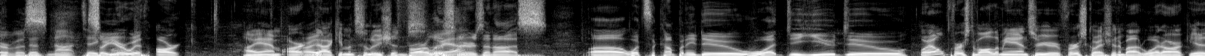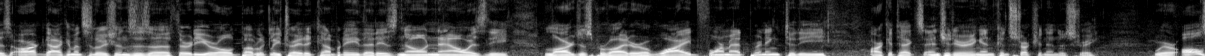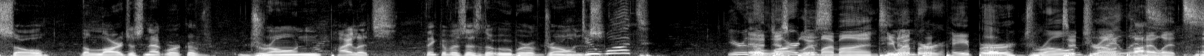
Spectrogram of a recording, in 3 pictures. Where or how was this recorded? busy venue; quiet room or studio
busy venue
